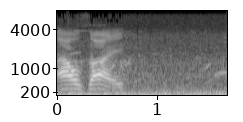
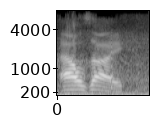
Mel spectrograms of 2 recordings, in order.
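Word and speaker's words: áo dài: I think it's called alai is the right pronunciation I'm kind of putting emphasis on the first two letters but I think it's the SEC the uh last three letters so it's alai but for people who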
